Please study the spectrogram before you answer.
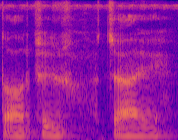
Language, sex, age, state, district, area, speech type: Urdu, male, 45-60, Telangana, Hyderabad, urban, spontaneous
